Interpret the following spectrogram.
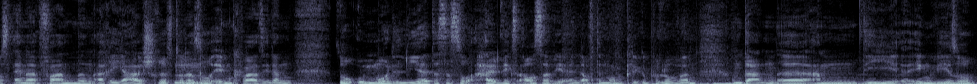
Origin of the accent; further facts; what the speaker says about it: North Rhine-Westphalia, Germany; ich komme ja aus dem Pott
